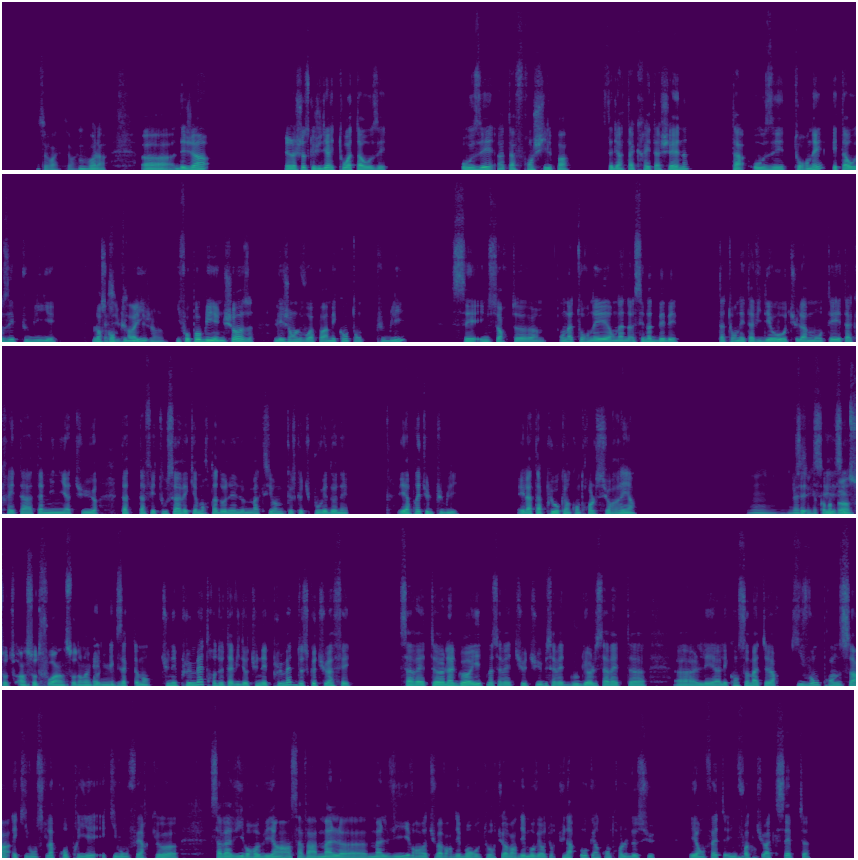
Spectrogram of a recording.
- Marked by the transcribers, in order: other background noise
- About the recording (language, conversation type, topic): French, podcast, Comment rester authentique lorsque vous exposez votre travail ?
